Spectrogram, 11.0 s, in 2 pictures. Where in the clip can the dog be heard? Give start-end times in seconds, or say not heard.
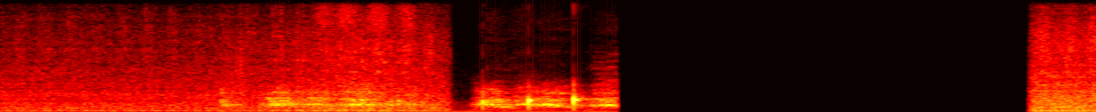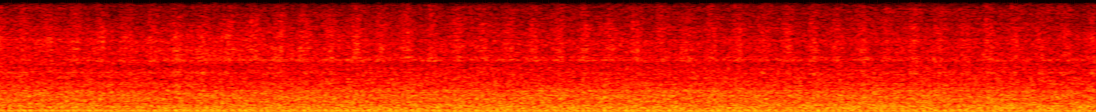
1.1-3.1.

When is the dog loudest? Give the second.
3 s.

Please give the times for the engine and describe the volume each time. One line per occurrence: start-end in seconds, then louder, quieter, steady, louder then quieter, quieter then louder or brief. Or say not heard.
0.0-2.3 brief
5.1-10.9 steady.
